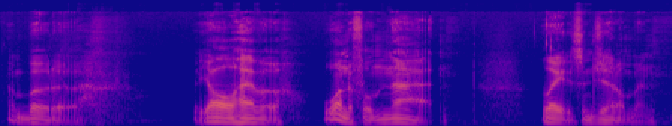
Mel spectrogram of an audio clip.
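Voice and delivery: put-on mosey along in a big Texas cowboy accent. Streamer signing off to chat in a Texas accent. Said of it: "I'll do the Texas accent".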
